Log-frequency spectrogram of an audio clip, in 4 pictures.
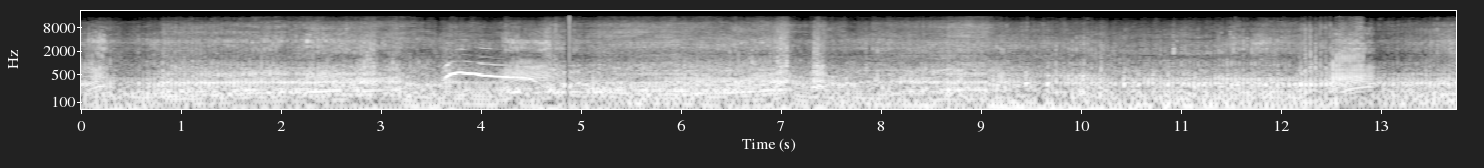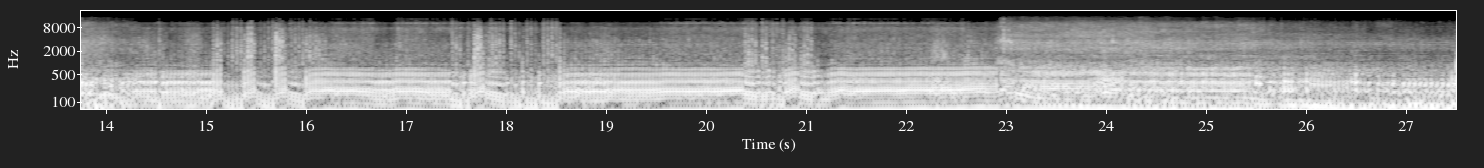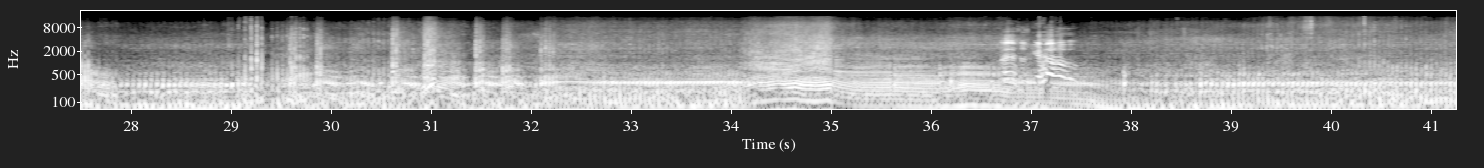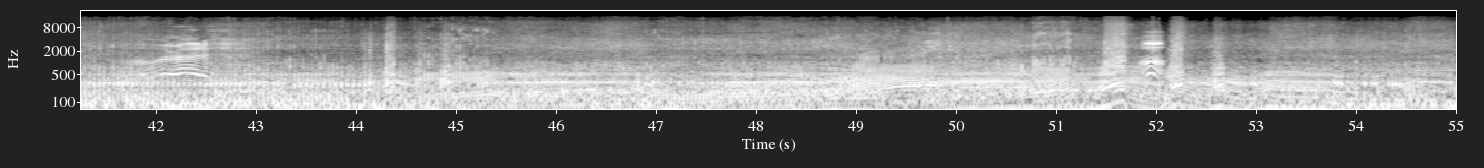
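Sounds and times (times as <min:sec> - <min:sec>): quad bike engine revving: 0:00.0 - 0:55.0
quad bike rattling: 0:00.0 - 0:55.0.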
